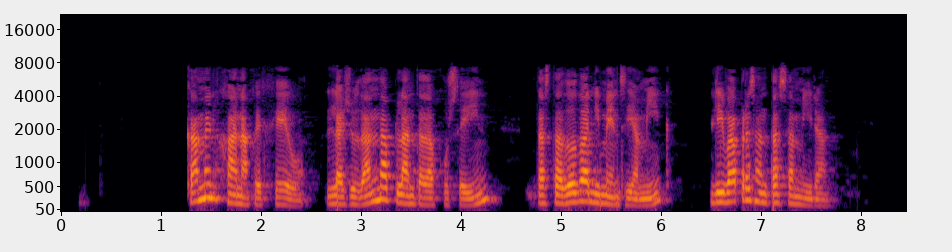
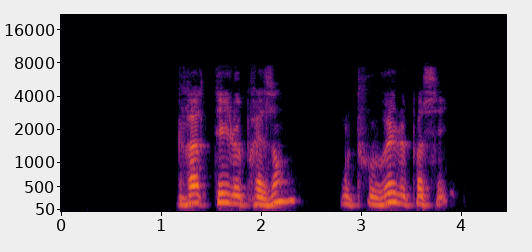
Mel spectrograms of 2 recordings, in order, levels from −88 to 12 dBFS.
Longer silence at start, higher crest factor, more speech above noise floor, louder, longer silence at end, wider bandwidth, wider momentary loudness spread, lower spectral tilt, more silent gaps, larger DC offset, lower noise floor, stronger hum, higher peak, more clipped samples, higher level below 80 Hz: about the same, 1.25 s vs 1.2 s; about the same, 18 dB vs 20 dB; first, over 73 dB vs 62 dB; first, -18 LUFS vs -25 LUFS; first, 0.75 s vs 0.6 s; about the same, 7.8 kHz vs 7.6 kHz; about the same, 12 LU vs 14 LU; second, -5.5 dB/octave vs -7 dB/octave; about the same, 4.60-4.65 s, 6.45-6.49 s vs 2.64-2.69 s; neither; first, under -90 dBFS vs -86 dBFS; neither; first, -2 dBFS vs -8 dBFS; neither; first, -56 dBFS vs -64 dBFS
